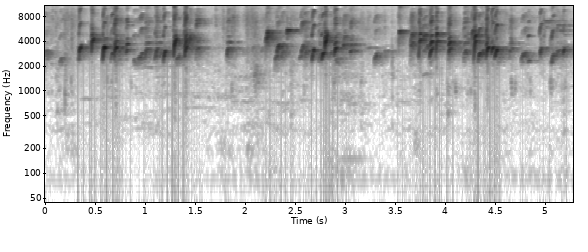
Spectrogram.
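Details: European goldfinch chirping in natural, energetic style, meant as positive stimulation for other goldfinches. Three long phrases of quick, sparkling twitters and nasal trills, each running over a second, with brief breaks between.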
